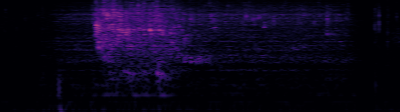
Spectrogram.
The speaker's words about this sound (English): He took something from the shelves and quickly filled a glass of water.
